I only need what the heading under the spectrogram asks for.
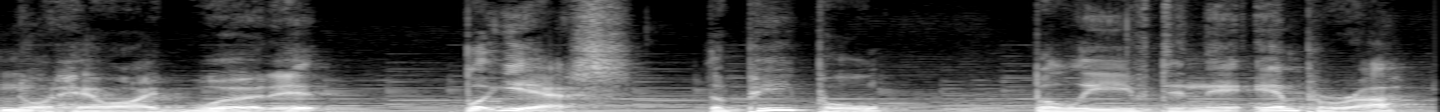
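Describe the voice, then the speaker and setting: A man's voice: medium pitch, very animated, measured pace, over music. A man playing a loyal, reasonable defense advocate in a visual novel, speaking persuasively and plainly.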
